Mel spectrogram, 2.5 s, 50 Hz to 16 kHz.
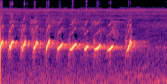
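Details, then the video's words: A greater green leafbird lure phrase, used as therapy for birds that rarely sing: about ten quick, evenly spaced whistled notes sliding slightly, closing with one higher note. "pikat mp3 cucak ijo dan bisa untuk Terapy untuk burung yang malas bunyi"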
